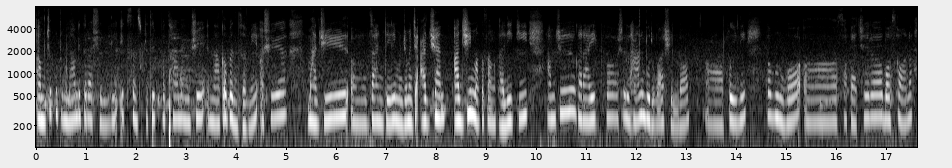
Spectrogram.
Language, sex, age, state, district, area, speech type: Goan Konkani, female, 18-30, Goa, Quepem, rural, spontaneous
